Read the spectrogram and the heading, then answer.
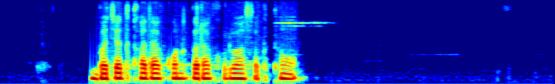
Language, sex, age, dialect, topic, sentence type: Chhattisgarhi, male, 51-55, Eastern, banking, statement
